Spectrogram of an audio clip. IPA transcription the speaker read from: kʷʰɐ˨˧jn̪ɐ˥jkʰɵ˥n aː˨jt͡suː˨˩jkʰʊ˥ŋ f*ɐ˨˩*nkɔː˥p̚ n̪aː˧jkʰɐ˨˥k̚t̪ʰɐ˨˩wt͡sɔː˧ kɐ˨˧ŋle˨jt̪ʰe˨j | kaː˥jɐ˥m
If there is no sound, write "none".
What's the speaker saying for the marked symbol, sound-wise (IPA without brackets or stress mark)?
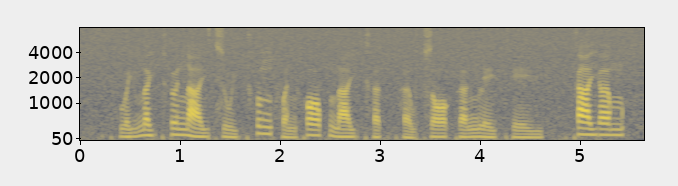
ɐ˨˩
